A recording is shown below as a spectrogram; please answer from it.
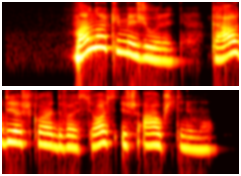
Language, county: Lithuanian, Vilnius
